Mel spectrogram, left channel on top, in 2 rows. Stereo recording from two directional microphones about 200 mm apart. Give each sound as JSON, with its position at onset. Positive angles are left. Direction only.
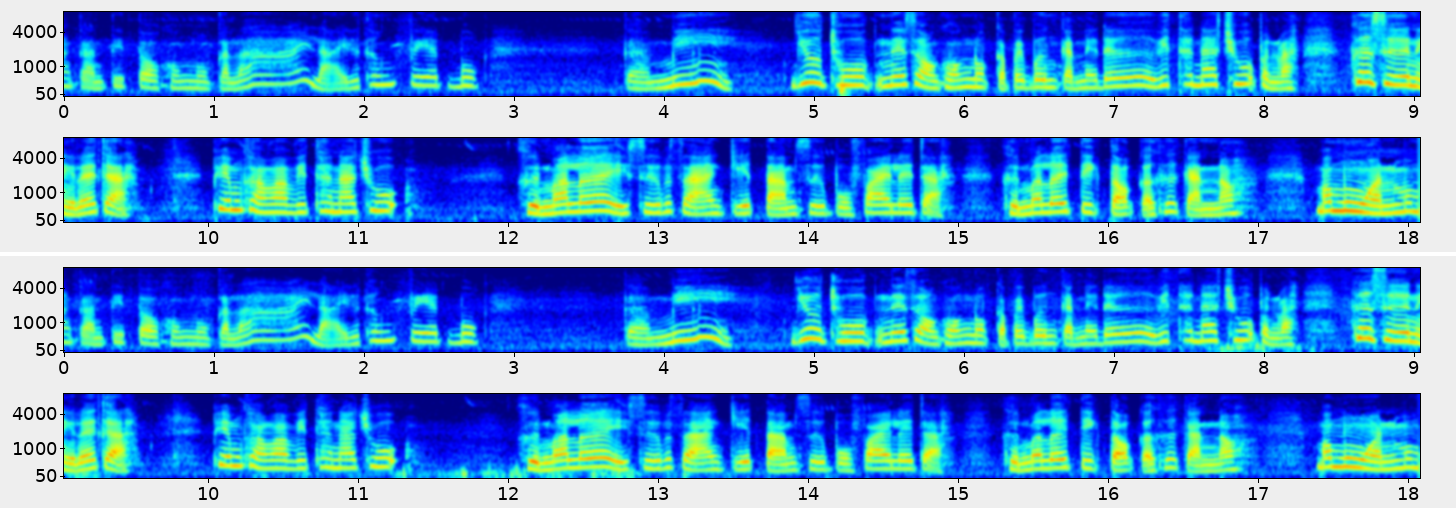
{"t": 0.0, "sound": "speech", "side_deg": 15}
{"t": 3.8, "sound": "speech", "side_deg": 20}
{"t": 17.5, "sound": "speech", "side_deg": 40}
